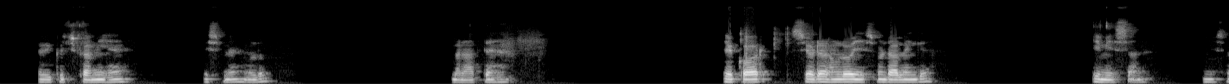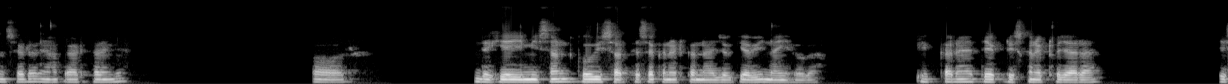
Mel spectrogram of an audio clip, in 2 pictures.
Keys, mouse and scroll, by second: 2.3 scroll down 1, 3.8-4.7 middle drag, 7.7 shift+a, 10.9-15.3 drag, 22.8-24.3 drag.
